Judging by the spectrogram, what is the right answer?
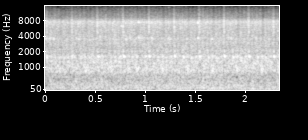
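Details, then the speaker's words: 1974 Mack R Model diesel after bent pushrod replacement, with all valves rechecked: settles to a slow, even idle with no misses, knocks or hunting, running pretty clean with some stuff to burn off; normal idle. "I did go through recheck all the valves should be pretty good there running pretty clean got stuff to burn off"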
